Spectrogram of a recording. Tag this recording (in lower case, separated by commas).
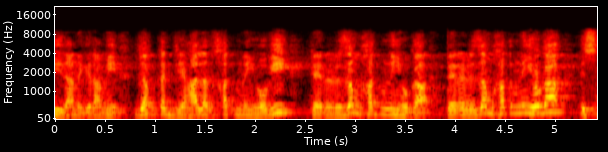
speech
